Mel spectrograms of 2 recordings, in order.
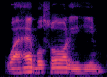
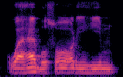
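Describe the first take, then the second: No difference in how they are said.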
